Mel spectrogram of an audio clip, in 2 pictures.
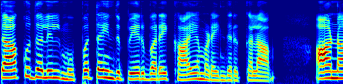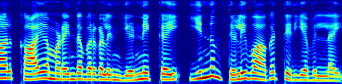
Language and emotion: Tamil, neutral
